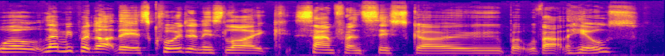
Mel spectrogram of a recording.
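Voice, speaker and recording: Lively in intonation, a woman speaks at a moderate pace with a fairly low pitch. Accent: southeast English. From southern England. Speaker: music streamer. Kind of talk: casual chat. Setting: live stream.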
